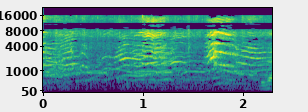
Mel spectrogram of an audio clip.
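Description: A litter of newborn puppies whimpering and squealing: many thin, high, wavering cries overlapping, with a louder squeal near the end.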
